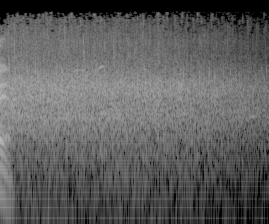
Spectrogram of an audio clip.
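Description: Applause, fading out steadily.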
